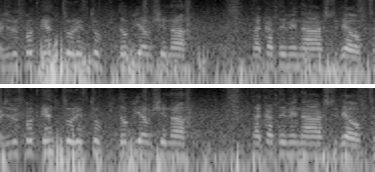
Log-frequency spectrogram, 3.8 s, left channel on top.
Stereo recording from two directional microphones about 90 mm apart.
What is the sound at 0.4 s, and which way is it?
Speech, 45° right (ahead or behind).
